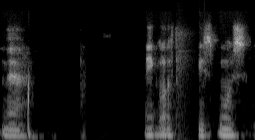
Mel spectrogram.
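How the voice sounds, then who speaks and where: Low-voiced woman giving a medical lecture. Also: flat delivery, measured pace, dry recording. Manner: explanatory, quizzes students, corrects herself mid-phrase. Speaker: neurology lecturer. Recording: dull lo-fi lecture recording.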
